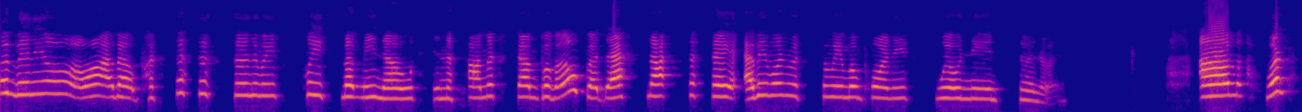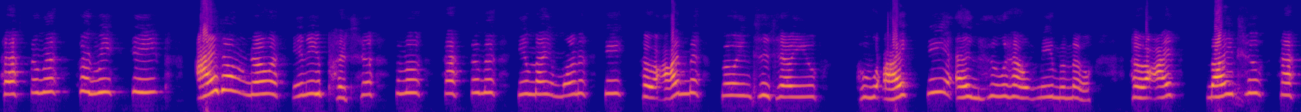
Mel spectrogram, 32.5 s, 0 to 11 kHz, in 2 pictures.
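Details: Dysarthric speech in a 24-year-old woman with cerebral palsy from oxygen loss to the brain at birth; doctors had predicted she would never talk.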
